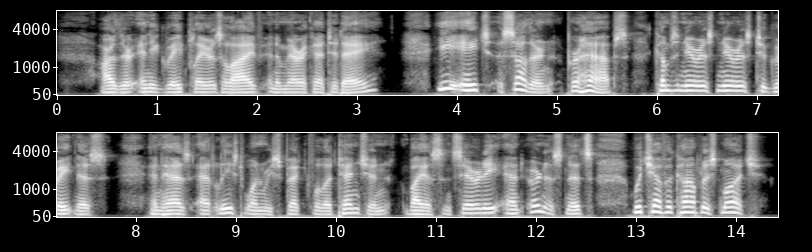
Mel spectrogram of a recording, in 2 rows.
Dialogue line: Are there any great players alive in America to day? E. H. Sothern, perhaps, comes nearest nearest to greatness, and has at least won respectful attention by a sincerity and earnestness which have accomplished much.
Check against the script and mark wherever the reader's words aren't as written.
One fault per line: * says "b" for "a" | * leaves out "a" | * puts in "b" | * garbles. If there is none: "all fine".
all fine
